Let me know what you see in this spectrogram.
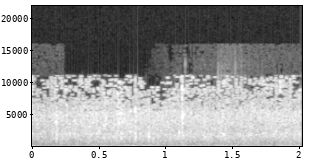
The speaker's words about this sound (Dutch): Wow, het regent. Nou ja, dan spoelen we lekker schoon.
